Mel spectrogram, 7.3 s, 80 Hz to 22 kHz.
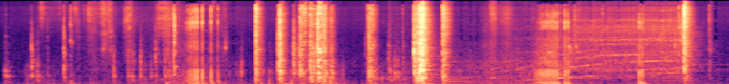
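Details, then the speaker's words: Sony SL-C5UB Betamax after under-deck and top belt change and clock button repair, cassette inserted: crisp clicks and short motor whirr as tape threads, slightly noisier but smooth, normal loading. "That was smooth. Yeah, it's a little bit noisier, but it's good."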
